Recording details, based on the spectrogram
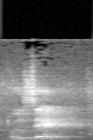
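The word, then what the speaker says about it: José: His friend pronounced it and told him that it was actually pronounced Jose. My dad thought that this was ridiculous. It was spelled with a J, not an H.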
